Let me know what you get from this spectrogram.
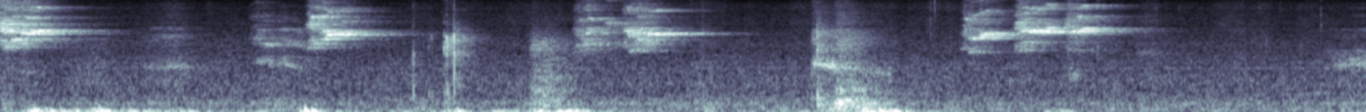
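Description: A bird calling: short high chirps and squawks repeating every second or two, with one lower, fuller call about four seconds in.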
